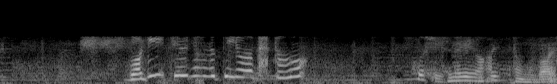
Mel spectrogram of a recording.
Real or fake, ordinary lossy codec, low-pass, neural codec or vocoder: fake; none; 3.6 kHz; codec, 16 kHz in and 24 kHz out, 0.6 kbps, FireRedTTS-2 codec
